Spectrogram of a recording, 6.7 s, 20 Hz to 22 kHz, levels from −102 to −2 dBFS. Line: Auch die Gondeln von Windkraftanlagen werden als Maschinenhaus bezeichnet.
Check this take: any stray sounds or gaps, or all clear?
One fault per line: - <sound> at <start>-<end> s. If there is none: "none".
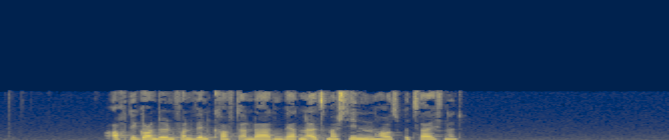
none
